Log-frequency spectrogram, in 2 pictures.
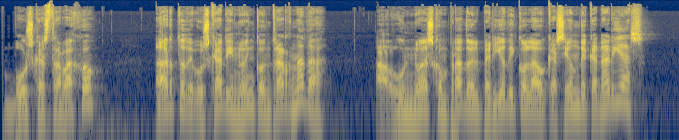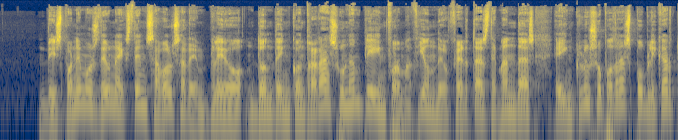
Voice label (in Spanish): locutor castellano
